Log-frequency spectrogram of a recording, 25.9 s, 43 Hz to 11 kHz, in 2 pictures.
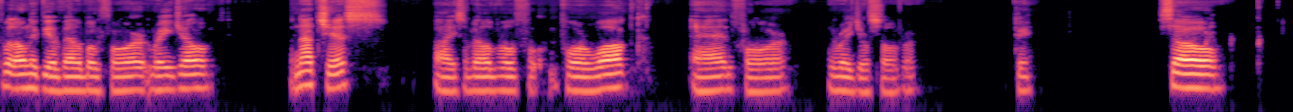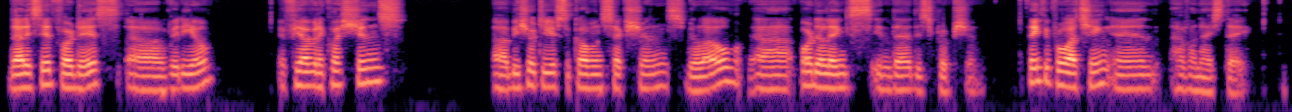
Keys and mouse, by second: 12.9 Tab, 13.4 right click, 13.6 Tab, 13.9 right click, 14.3 x, 15.4-15.9 middle drag, 16.3-17.9 shift+middle drag, 22.9-25.3 middle drag.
